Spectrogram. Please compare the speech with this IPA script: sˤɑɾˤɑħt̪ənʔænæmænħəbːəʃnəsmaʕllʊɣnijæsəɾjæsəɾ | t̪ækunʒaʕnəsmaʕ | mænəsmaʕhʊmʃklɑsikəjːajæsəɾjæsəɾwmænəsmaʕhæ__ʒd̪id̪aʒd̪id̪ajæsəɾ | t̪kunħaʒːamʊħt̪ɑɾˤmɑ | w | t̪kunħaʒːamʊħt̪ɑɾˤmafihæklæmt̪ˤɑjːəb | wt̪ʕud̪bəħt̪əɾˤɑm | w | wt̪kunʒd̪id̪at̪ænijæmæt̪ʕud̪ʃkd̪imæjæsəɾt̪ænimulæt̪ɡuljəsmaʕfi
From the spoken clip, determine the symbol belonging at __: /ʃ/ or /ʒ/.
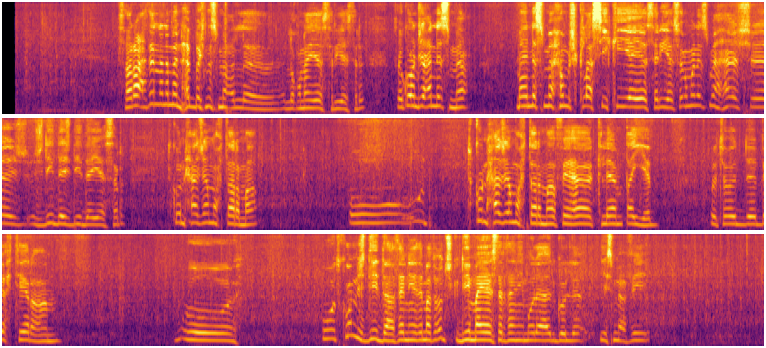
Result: ʃ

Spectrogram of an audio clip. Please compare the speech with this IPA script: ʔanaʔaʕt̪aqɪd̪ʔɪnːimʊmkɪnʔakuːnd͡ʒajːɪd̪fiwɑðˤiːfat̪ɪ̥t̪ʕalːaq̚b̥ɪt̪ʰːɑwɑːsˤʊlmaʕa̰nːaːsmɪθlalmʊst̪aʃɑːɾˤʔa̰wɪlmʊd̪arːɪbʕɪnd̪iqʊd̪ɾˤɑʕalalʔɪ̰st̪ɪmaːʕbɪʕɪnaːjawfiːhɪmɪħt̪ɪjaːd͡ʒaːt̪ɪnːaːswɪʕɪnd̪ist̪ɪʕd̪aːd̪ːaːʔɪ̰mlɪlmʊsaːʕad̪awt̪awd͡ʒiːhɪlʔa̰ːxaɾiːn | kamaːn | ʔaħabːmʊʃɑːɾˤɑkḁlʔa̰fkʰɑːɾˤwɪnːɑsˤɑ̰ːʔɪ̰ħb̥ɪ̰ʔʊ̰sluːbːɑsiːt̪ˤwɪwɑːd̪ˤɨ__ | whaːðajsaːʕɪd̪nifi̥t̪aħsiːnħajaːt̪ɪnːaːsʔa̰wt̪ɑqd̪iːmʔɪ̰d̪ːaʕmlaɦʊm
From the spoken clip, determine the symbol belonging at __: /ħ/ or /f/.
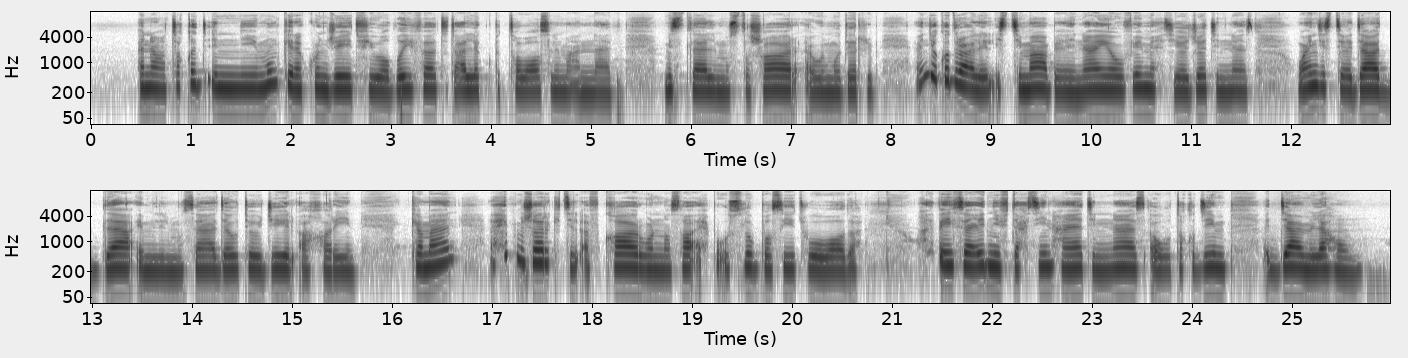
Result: ħ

